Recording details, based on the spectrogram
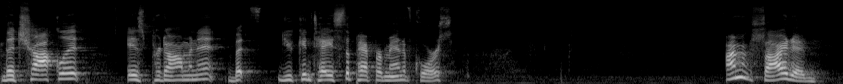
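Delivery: speaking with mouth full of food. Tasting a recipe while recording; talking with mouth full. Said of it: "Excuse me for talking my mouth full".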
